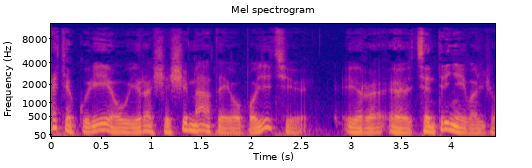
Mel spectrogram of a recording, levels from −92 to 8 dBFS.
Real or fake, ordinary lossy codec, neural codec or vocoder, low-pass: real; MP3, 48 kbps; none; 10.8 kHz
